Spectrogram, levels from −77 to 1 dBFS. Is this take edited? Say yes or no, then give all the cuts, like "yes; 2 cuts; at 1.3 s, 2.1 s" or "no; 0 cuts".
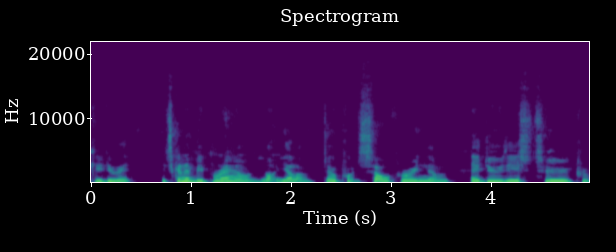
yes; 2 cuts; at 2.3 s, 3.8 s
